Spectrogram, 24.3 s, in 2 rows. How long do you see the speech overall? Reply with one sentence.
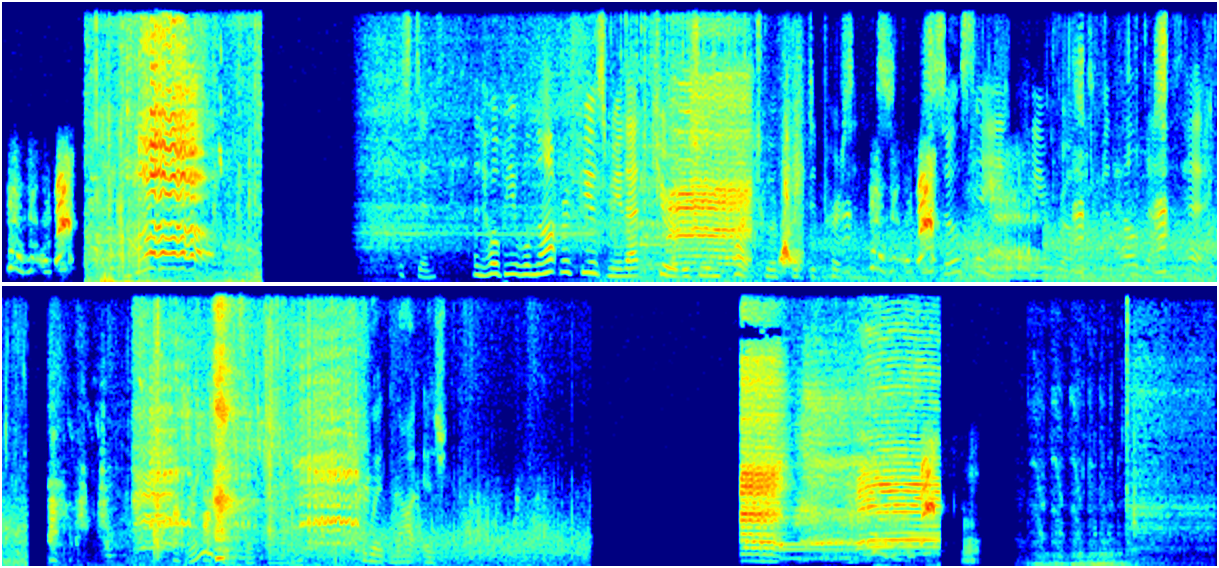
The speech can be heard for 11 seconds in total.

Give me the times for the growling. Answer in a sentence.
The growling can be heard from 0.1 to 0.8 s, from 8.7 to 10.4 s and from 20.9 to 21.9 s.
